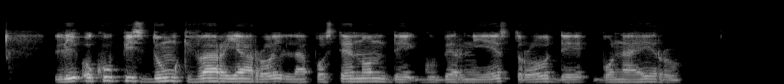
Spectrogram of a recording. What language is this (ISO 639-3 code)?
epo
